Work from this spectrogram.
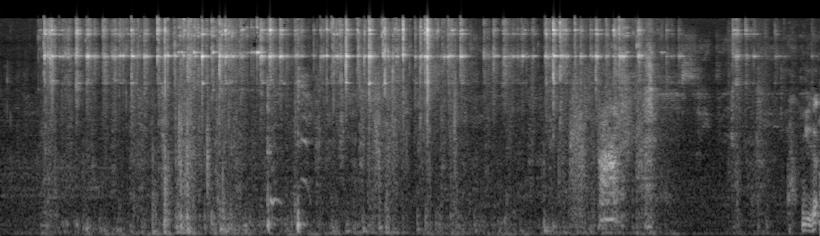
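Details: Several puppies give short, soft whimpering and snuffling sounds, scattered through steady rustling and handling noise, with brief pauses and a sharp knock at the very end.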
